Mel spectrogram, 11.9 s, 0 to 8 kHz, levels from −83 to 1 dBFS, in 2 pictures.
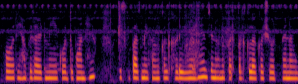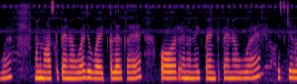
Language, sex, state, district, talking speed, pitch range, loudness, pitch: Hindi, female, Chhattisgarh, Balrampur, 220 wpm, 220-230 Hz, -26 LUFS, 225 Hz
